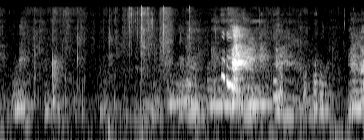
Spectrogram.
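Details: Dalmatian puppies whining indoors: soft, low tonal whimpers drawn out into a longer steady whine past the middle, with a brief higher squeak and light rustling and clicking around them.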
